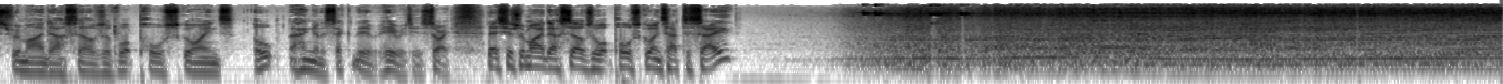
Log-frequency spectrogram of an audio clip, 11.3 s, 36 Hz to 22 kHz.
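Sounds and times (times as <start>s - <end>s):
speech: 0.1s - 5.7s
bus engine driving past a bus stop: 6.1s - 11.2s.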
